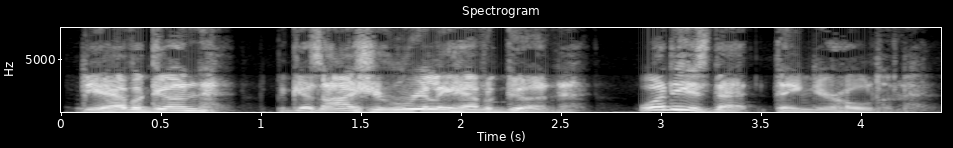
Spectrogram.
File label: babble; portal2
